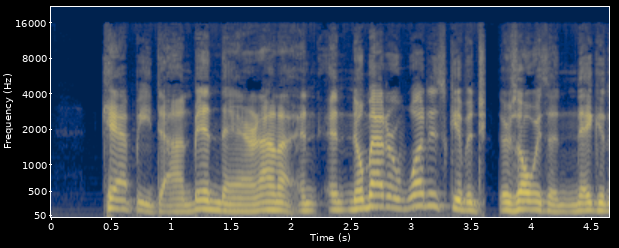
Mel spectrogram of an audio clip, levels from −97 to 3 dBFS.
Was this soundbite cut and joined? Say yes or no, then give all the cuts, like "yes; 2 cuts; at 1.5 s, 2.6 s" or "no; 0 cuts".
yes; 1 cut; at 3.6 s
